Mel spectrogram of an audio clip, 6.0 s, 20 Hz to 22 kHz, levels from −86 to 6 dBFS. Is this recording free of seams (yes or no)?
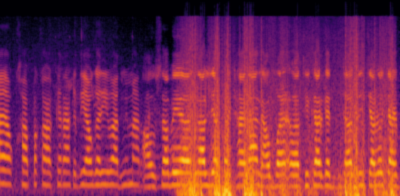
no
